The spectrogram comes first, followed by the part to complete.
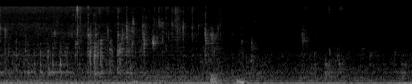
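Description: Hot oil in an electric deep fryer bubbling and crackling around grit cakes just dropped in, a steady sizzle with fine pops. The crackling thins out near the end.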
